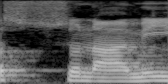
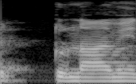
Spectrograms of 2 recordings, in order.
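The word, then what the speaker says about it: tsunami: वो सुनामी होता है भाई। टनामी नहीं होता। टी साइलेंट होता है।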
